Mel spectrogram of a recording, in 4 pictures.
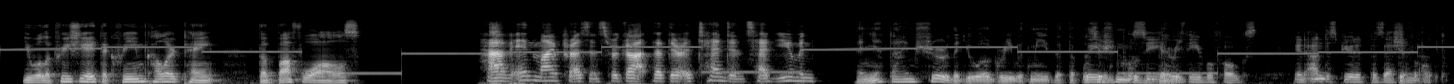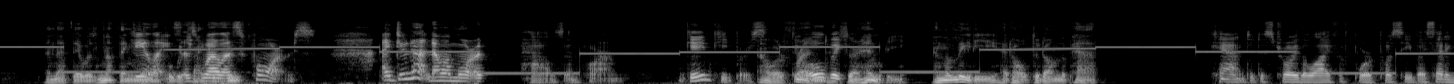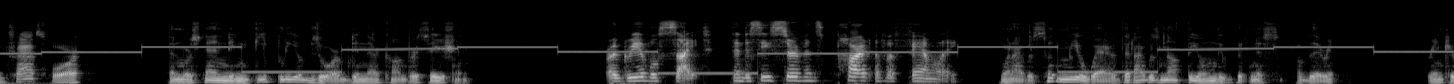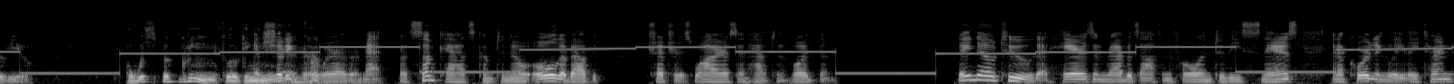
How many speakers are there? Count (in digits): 4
